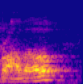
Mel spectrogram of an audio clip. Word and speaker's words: bravo: It's not alpha, it's alpha. It's not bravo, it's bravo.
